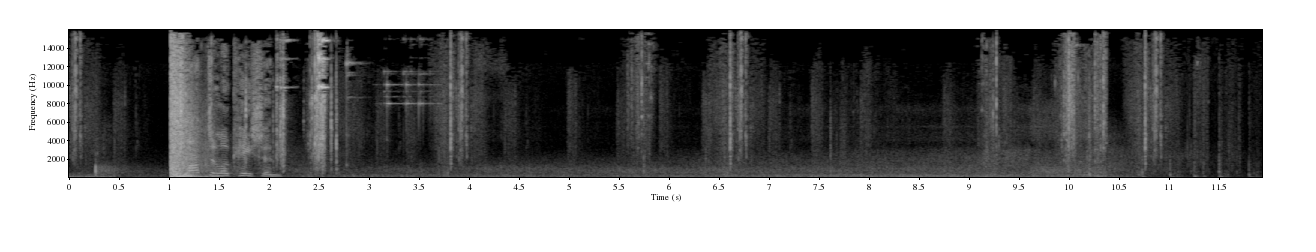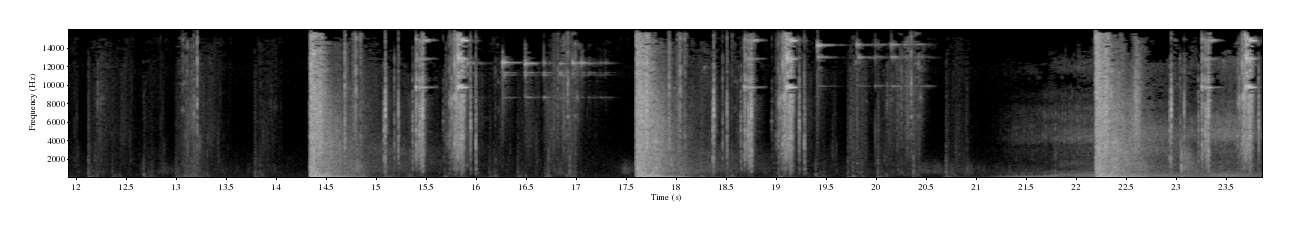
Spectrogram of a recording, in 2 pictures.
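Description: A rifle fires loud, sharp shots with a ringing echo.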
